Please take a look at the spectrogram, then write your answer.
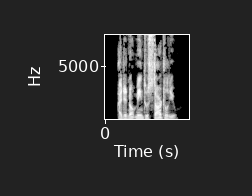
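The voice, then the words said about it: Thick Japanese accent. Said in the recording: “in his thick Japanese accent.”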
